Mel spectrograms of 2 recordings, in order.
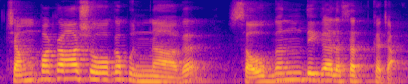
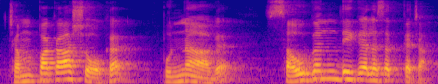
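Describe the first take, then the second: No difference in how they are said.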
